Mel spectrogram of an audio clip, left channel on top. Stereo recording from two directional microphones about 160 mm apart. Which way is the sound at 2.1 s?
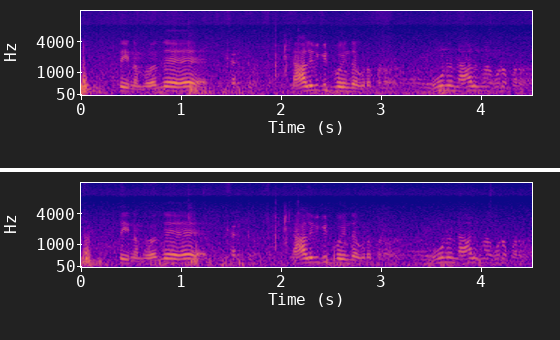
60° left (ahead or behind).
